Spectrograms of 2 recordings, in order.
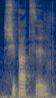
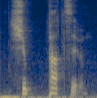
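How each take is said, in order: First: The p sound is short with no catch. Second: The p sound is held with a brief catch. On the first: The speaker calls it wrong. "instead of it being that" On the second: The speaker calls it right. "you're saying shupatsu"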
